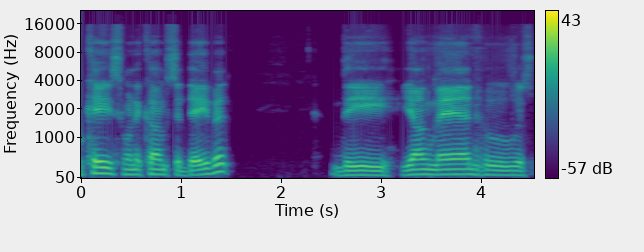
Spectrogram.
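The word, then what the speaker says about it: D4vd: It's pronounced David, but it's spelled with a 4.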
